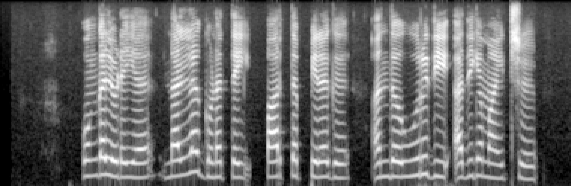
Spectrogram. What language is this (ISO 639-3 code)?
tam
